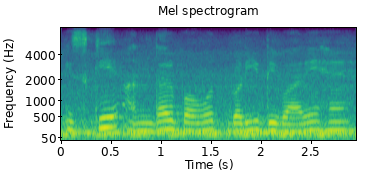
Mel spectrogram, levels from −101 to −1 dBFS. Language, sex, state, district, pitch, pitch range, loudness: Hindi, female, Punjab, Fazilka, 170 Hz, 155-180 Hz, -15 LUFS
